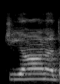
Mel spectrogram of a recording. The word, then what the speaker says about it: Gianna: I'm so sorry if I say her name wrong, but it's Gina Darling. – Gianna Darling. Listen, I'm from the South. Sounds like Gina. Whatever. Gianna Darling.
